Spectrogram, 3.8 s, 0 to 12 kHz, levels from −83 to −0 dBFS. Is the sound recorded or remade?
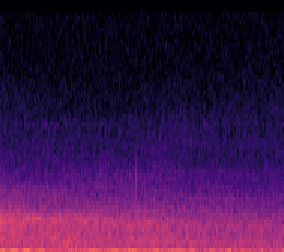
recorded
